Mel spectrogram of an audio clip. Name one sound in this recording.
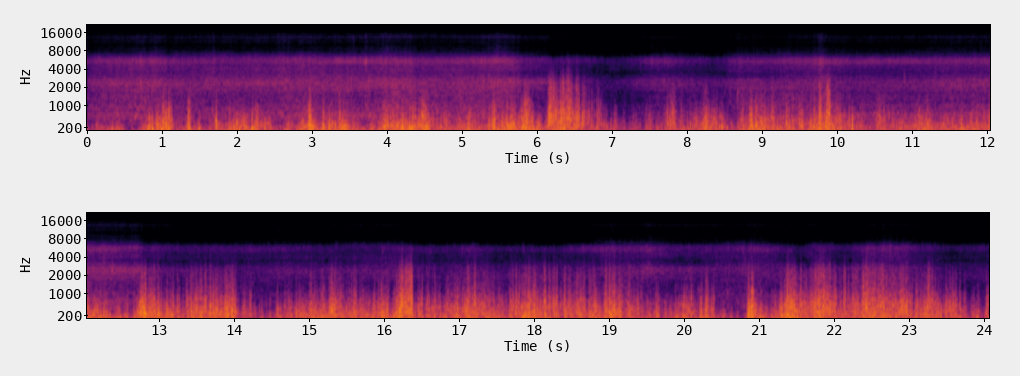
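Small waves splash and wash over rocks close by.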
